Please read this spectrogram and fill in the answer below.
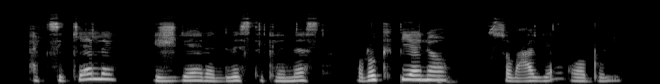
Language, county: Lithuanian, Tauragė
